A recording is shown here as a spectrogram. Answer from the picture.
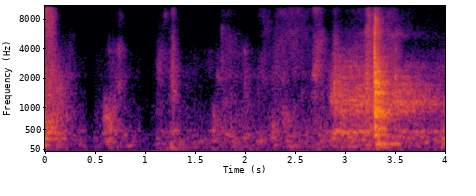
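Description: Handling and movement sounds as a person sits back down in a desk chair: a few faint clicks, then rustling and a sharp knock a little past three seconds in.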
